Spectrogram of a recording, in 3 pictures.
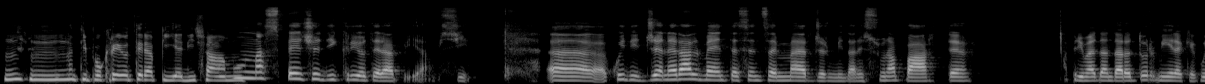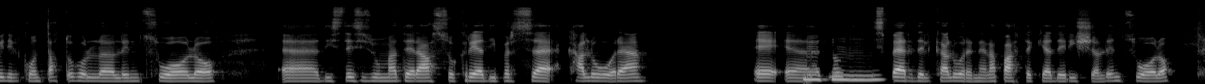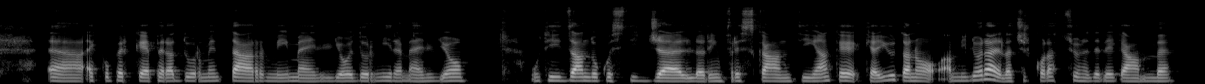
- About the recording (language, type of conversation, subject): Italian, podcast, Qual è un rito serale che ti rilassa prima di dormire?
- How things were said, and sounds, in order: "crioterapia" said as "creoterapia"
